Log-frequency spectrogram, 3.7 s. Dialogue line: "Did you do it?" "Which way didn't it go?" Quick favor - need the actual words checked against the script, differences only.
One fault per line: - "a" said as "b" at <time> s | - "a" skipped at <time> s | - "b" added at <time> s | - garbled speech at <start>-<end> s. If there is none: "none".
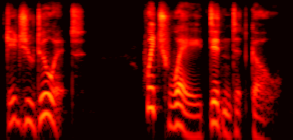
none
